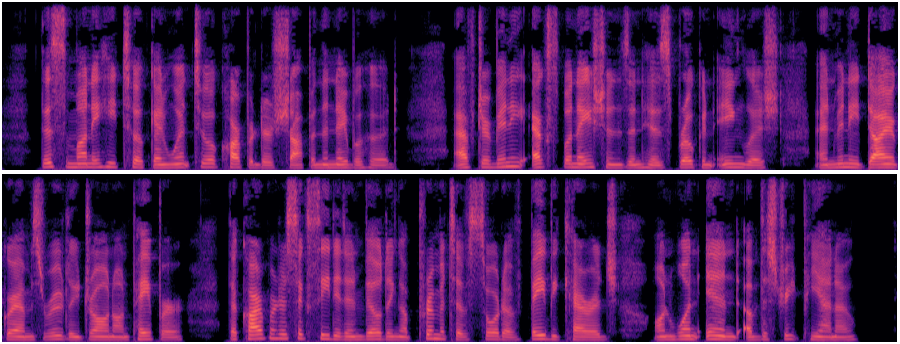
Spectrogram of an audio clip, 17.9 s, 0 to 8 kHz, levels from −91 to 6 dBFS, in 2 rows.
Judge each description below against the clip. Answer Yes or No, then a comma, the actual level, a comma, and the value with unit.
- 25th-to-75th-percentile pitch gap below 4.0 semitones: Yes, average, 2.9 semitones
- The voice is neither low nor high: Yes, medium, 150 Hz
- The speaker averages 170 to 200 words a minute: No, average, 150 wpm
